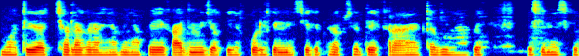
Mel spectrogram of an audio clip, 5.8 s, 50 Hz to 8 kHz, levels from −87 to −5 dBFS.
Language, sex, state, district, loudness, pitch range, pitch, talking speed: Hindi, male, Bihar, Araria, -18 LUFS, 125-130 Hz, 130 Hz, 280 wpm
